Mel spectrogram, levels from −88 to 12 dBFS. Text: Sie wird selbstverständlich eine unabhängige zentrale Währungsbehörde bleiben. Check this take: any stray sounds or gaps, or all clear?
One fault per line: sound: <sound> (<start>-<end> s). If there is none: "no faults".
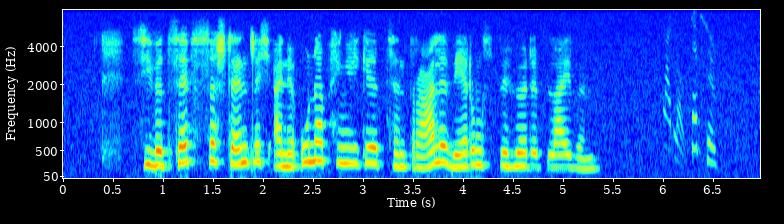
sound: chirp (6.0-6.6 s)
